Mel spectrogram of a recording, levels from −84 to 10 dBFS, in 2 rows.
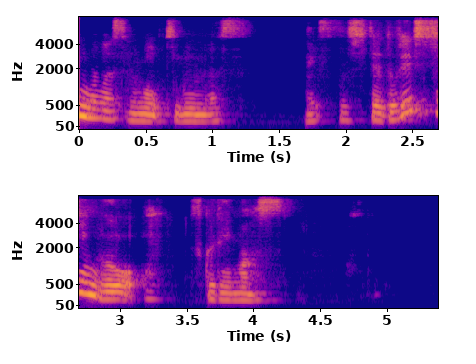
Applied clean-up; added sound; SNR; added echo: neural mask model DeepFilterNet 3.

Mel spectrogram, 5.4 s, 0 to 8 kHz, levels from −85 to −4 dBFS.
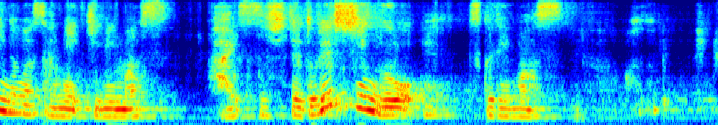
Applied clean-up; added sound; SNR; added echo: neural separator model SepFormer DNS4.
